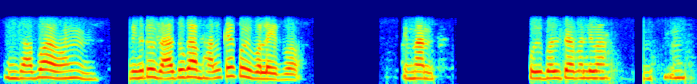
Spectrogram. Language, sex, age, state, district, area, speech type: Assamese, female, 30-45, Assam, Charaideo, rural, conversation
